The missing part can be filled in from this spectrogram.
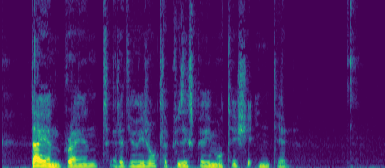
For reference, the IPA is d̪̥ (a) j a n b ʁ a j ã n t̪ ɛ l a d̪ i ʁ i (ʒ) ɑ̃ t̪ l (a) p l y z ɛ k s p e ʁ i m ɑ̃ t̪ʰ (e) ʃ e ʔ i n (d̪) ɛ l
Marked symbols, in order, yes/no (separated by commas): yes, yes, yes, yes, no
